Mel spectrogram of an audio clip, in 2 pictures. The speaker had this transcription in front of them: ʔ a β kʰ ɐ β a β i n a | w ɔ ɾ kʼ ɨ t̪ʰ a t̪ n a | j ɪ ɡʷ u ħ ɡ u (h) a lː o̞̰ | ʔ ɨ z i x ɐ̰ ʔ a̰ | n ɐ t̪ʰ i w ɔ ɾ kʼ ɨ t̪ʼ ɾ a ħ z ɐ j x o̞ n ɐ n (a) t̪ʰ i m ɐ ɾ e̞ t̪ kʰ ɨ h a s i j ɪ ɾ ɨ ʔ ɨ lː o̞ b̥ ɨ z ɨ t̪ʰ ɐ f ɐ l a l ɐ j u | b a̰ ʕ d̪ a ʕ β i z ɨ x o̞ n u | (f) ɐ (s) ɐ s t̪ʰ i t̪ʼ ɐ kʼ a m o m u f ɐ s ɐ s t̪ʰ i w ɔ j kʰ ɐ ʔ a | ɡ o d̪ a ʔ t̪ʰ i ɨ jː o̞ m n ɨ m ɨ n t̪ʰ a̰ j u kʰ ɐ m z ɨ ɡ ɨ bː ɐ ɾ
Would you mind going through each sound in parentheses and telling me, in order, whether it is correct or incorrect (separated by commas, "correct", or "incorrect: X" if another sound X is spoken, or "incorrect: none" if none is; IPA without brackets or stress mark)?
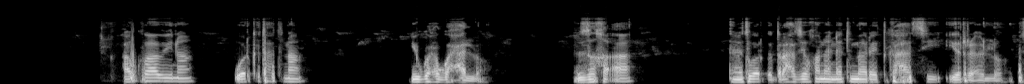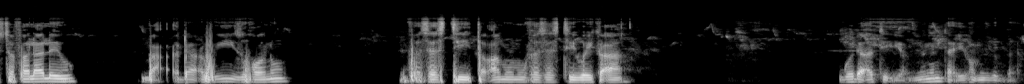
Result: incorrect: ħ, incorrect: ɐ, correct, correct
